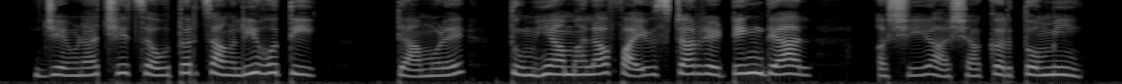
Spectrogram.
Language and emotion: Marathi, fearful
